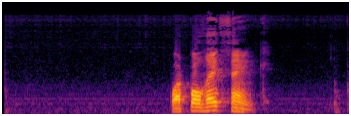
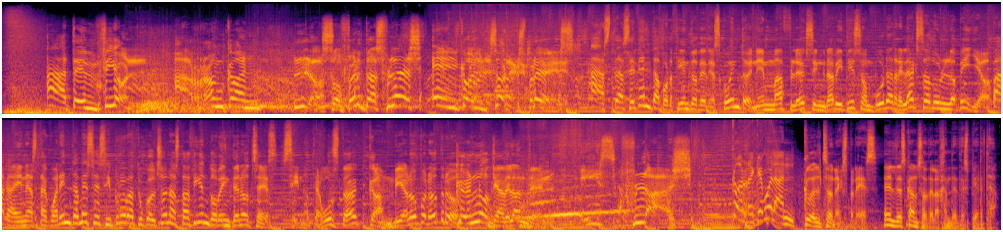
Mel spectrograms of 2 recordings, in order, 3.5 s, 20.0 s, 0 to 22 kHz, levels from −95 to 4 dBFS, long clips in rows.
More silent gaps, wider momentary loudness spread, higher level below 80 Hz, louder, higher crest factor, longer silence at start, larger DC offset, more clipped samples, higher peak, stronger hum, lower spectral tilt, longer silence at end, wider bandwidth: neither; about the same, 6 LU vs 4 LU; second, -62 dBFS vs -30 dBFS; second, -15 LUFS vs -12 LUFS; first, 20 dB vs 10 dB; first, 1.7 s vs 0 s; second, under 0.1% vs 0.1%; neither; about the same, 0 dBFS vs -2 dBFS; neither; first, -6 dB/octave vs -3.5 dB/octave; first, 0.95 s vs 0.05 s; second, 13.5 kHz vs over 20 kHz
